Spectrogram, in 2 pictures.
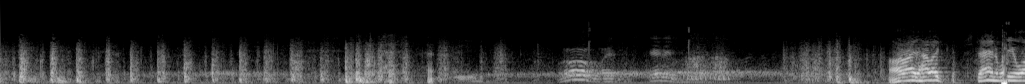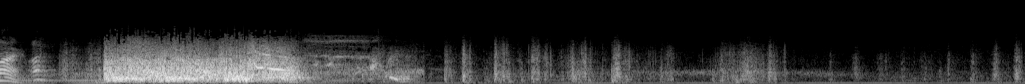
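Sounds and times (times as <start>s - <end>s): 
speech: 9.0s - 10.8s
gunshot in a western scene: 11.3s - 13.4s.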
